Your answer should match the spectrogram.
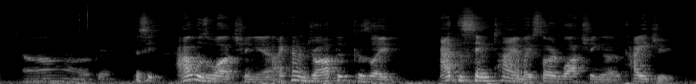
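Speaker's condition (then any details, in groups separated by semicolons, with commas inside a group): No condition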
